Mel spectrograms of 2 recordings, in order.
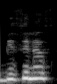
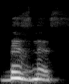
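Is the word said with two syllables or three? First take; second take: three; two. First: The middle vowel is sounded, giving three syllables. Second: The middle vowel is silent, giving two syllables. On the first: The speaker calls it wrong. "బిజినెస్ కాదు" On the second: The speaker calls it right. "ఐని రాస్తాం కానీ పలకూడదు"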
